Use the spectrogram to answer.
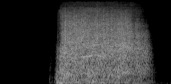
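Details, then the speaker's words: Simulated demonstration: single one-second rushing, fluttering hiss as air is blown between two close paper sheets, imitating turbulence in a narrowed, relaxed night-time throat; snoring mechanism demonstration. "And you see a sound is immediately created that's caused by the turbulence here in this case with the air on the river."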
